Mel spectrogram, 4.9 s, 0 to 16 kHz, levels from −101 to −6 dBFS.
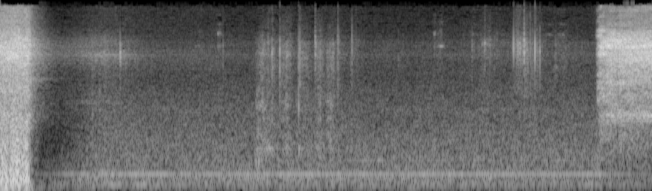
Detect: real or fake real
